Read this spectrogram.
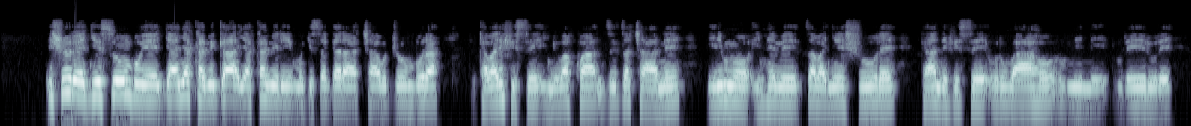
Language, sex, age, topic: Rundi, male, 36-49, education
